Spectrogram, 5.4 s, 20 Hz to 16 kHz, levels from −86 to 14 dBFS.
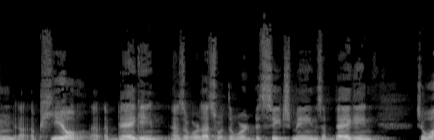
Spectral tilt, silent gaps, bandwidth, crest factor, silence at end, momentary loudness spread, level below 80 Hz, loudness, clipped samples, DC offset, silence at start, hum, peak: -6.5 dB/octave; none; 13 kHz; 20 dB; 0 s; 13 LU; -58 dBFS; -23 LUFS; under 0.1%; under 0.1%; 0 s; none; -4 dBFS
